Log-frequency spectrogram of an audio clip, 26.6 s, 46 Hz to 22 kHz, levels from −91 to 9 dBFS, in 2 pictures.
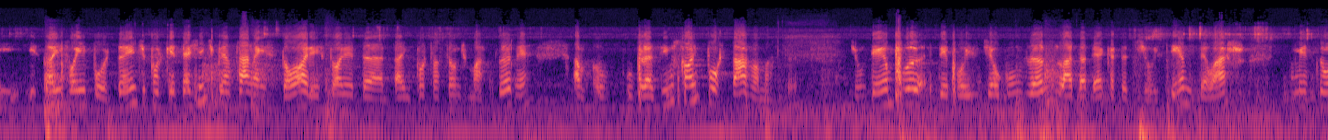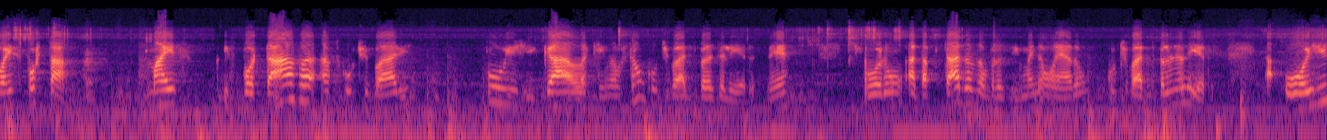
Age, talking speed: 50-69, 145 wpm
